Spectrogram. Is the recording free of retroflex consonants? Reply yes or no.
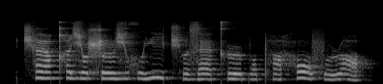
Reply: no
